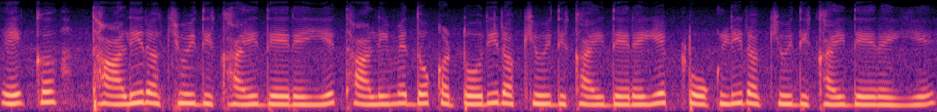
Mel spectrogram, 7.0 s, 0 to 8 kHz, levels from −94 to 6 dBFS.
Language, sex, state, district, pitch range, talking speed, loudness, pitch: Hindi, female, Chhattisgarh, Korba, 215-245 Hz, 220 wpm, -15 LUFS, 225 Hz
